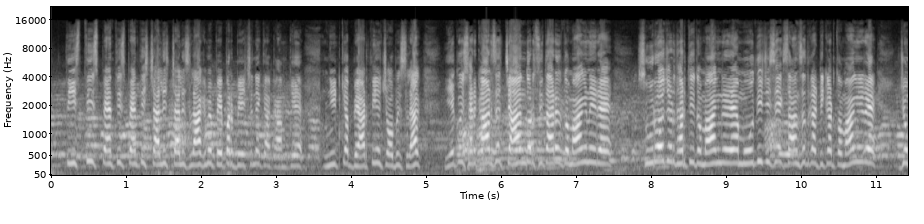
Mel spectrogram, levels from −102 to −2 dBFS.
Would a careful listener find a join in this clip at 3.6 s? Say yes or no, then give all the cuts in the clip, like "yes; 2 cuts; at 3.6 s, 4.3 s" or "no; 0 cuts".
yes; 1 cut; at 3.6 s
